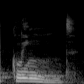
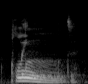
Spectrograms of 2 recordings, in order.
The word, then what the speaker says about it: cleaned: Ed no Clean fica cleaned cleaned né essa letra e aqui a gente não pode pronunciar não é cleaned OK Clean cleaned Number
